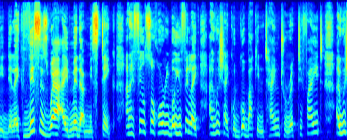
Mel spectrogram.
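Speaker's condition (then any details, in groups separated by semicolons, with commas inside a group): No condition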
